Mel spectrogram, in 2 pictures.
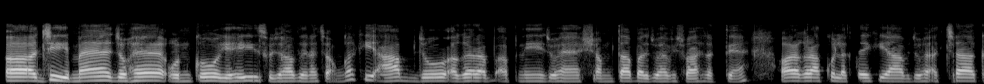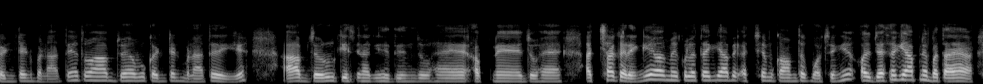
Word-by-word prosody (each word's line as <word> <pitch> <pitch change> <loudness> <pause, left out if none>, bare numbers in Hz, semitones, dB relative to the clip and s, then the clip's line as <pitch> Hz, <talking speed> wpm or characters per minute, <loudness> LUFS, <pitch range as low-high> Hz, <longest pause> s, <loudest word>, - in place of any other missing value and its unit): अ, 175 -1 +10
जी। 190 -7 +7
मैं 180 +4 +5
जो 160 -1 +5
है 175 +1 +6
उनको 150 +2 -1 0.2
यही 160 +4 +2
सुझाव 150 -1 -1
देना 145 0 -2
चाहूँगा 205 +6 -5
कि, 210 -2 -4
आप 165 0 0
जो 160 0 0 0.2
अगर 160 +2 +2
आप 150 -1 -1
अपनी 150 0 -7
जो 145 0 -2
है 145 -1 -3
क्षमता 145 +1 -2
पर 150 -2 +2
जो 145 +1 -2
है 145 - -2
विश्वास 140 -1 -2
रखते 140 - -7
हैं - - -9 0.4
और 160 +1 +5
अगर 165 0 +3
आपको 160 +1 0
लगता 150 0 -2
है 155 - +3
कि 155 +2 -6
आप 145 -1 -2
जो 145 - -3
है 150 - -2
अच्छा 160 0 +1
कंटेंट 140 +3 -4
बनाते 130 +3 -10
हैं, 195 - -5
तो 190 - -5
आप 180 -1 -1
जो 170 - -1
है 170 - -1
वो 170 +1 -5
कंटेंट 150 +3 -4
बनाते 135 +1 -5
रहिए। 135 -5 -3 0.4
आप 155 0 +2
ज़रूर 155 +3 +2
किसी 160 0 -3
न 155 - -3
किसी 150 +1 -7
दिन 145 0 -9
जो 145 0 -5
है 145 0 -3
अपने 145 +1 -3 0.2
जो 140 - -2
है 140 -1 -4 0.3
अच्छा 200 +6 +1
करेंगे 180 +4 +2
और 220 -1 +4
मेरे 195 -1 -3
को 190 - -3
लगता 190 +1 0
है - - -1
कि 200 - -1
आप 190 0 +1
एक - - -9
अच्छे 185 - -6
मुकाम 160 -3 -4
तक 165 -1 -2
पहुँचेंगे। 150 +10 -5
और 190 -6 0
जैसा 175 +5 +3
की 220 - +2
आपने 210 0 -1
बताया 150 -1 +3
155 Hz, 230 wpm, -22 LUFS, 145-175 Hz, 0.4 s, अ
